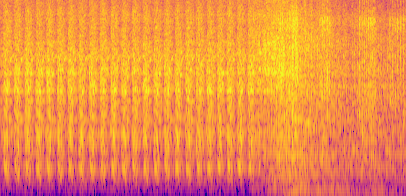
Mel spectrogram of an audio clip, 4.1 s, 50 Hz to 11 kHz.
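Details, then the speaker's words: VW Caddy Maxi 1.9 TDI PD diesel after injector seal replacement, in workshop: steady rhythmic clatter about three beats a second, even and unbroken, then note changes; normal healthy pump-injector diesel idle. "Yeah, it sounds good as well, Rowan. Smoke out in the workshop. Sounds lovely."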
